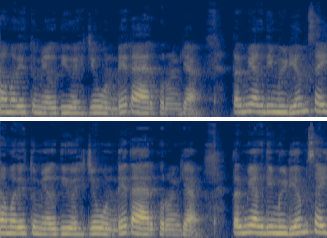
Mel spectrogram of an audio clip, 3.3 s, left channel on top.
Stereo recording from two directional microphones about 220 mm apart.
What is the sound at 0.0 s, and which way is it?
A woman's voice, 25° right (ahead or behind).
